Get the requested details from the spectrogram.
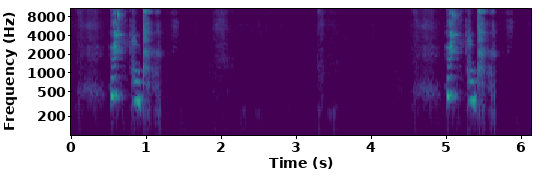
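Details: Two bouts of stifled sneezing, each a quick breath in followed by two muffled, clipped bursts, after a few sneeze-free days with a very itchy nose: stifled sneezes.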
